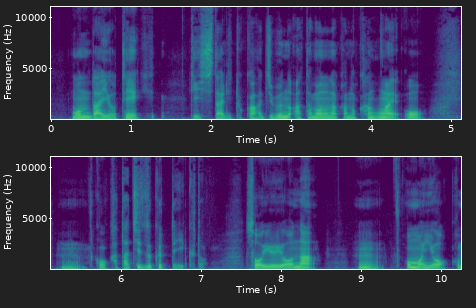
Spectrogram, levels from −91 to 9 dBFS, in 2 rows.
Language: Japanese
